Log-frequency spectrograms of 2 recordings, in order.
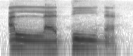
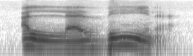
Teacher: huruf dalal ini letaknya yaitu ujung lidah bertemu dengan ujung gigi seri bagian atas alladzina jadi saat pengucapannya ujung lidah kita menyentuh dengan gigi seri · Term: huruf dzal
